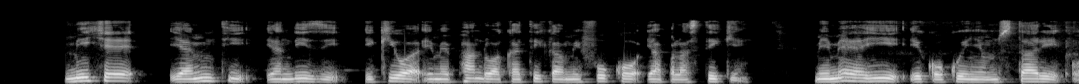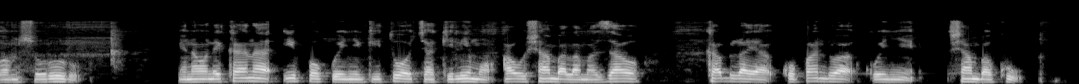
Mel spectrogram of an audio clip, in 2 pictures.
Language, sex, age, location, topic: Swahili, male, 36-49, Wajir, agriculture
